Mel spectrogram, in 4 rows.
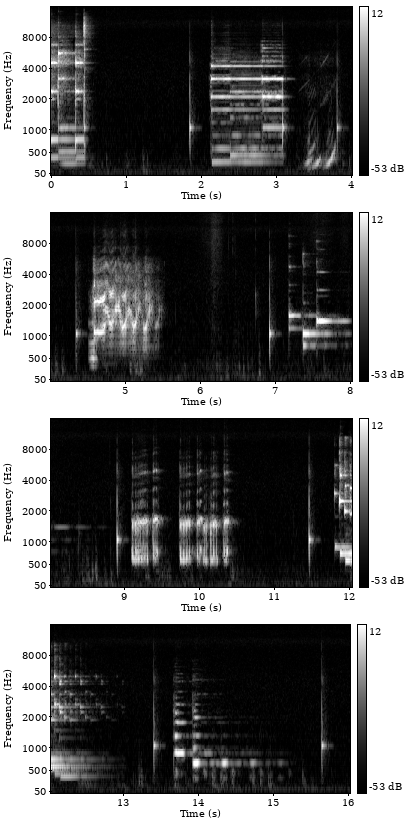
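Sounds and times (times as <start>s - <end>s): bright chime: 7.2s - 8.5s
two-tone chime: 7.2s - 8.5s.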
